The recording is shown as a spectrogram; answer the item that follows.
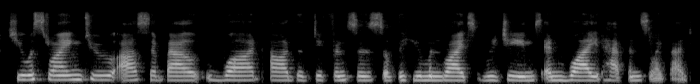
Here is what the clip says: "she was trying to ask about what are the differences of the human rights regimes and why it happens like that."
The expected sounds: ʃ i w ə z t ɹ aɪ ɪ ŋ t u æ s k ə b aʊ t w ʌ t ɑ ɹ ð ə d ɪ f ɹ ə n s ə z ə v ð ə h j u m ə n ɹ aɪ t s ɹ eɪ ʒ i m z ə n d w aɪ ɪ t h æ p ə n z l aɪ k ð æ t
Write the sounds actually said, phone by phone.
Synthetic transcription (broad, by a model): ʃ i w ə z t ɹ aɪ ɪ ŋ t u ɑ s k ə b aʊ t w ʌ t ɑ ɹ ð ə d ɪ f ɹ ə n s ə z ə v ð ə h j u m ə n ɹ aɪ t s ɹ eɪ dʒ i m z ə n d w aɪ ɪ t h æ p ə n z l aɪ k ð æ t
